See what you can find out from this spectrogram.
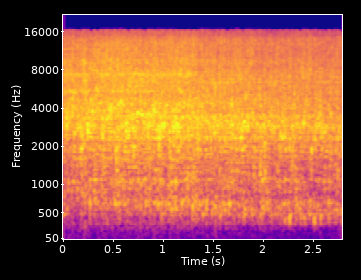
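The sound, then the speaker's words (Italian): Water rushes in a steady, loud, hissing flow that stays even and unbroken from start to end, with no talk over it. “L'elemento dove la vita nasce, del quale in massima parte siamo composti. L'acqua.”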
